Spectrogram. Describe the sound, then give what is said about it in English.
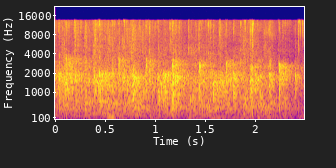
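Steady audience applause, a dense crackle of many hands clapping at an even level throughout, with no voices standing out above it. “Yeah, go on, give her a clap.”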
